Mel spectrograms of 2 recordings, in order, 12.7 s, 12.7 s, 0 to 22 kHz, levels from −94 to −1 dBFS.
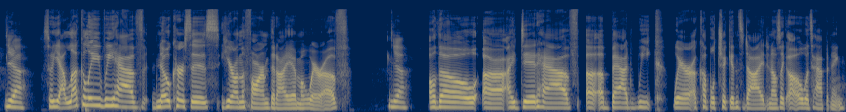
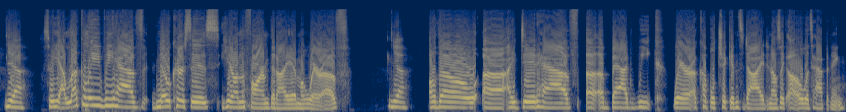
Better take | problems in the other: first | distortion; slight; 12% of the sound clipped

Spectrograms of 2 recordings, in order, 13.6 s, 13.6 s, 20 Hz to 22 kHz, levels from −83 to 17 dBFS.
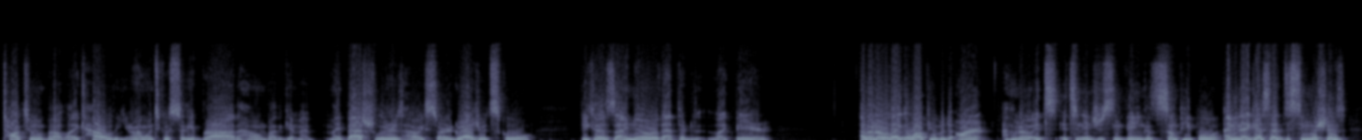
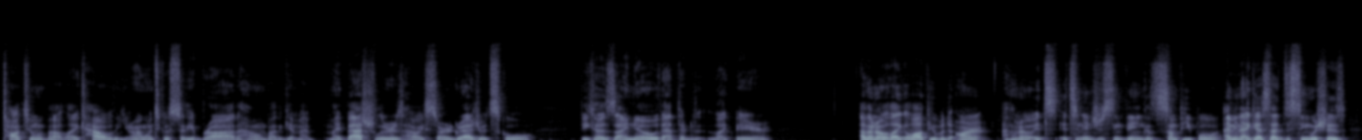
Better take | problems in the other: second | distortion; heavy; 11% of the sound clipped

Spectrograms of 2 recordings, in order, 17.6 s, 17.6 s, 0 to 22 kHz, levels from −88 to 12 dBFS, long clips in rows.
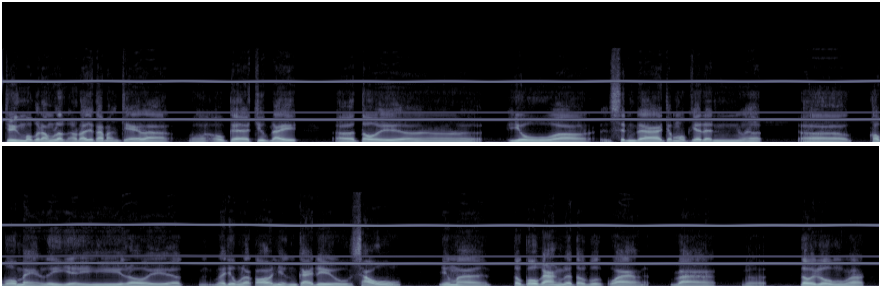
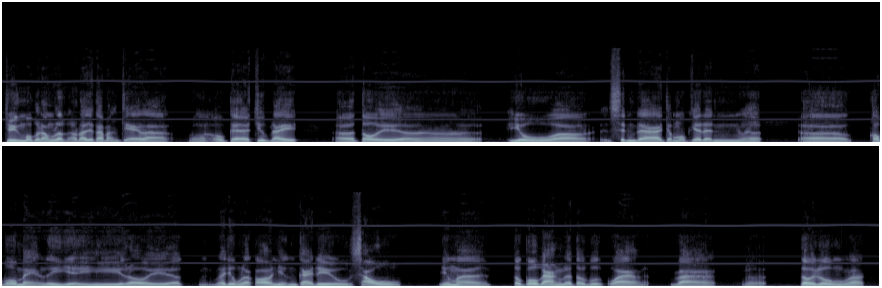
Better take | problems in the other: second | high-pitched whine; loud; throughout; 3.5 kHz, 9 dB below the speech; faint in the second

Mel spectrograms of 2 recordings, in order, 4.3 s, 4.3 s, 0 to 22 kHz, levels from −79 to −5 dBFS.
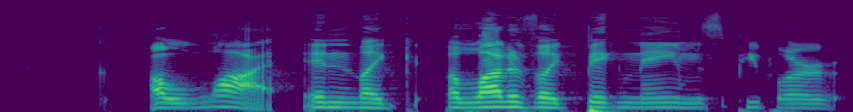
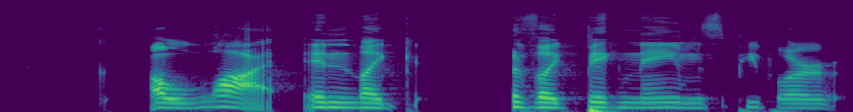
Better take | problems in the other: first | audio freezing; at 2 s

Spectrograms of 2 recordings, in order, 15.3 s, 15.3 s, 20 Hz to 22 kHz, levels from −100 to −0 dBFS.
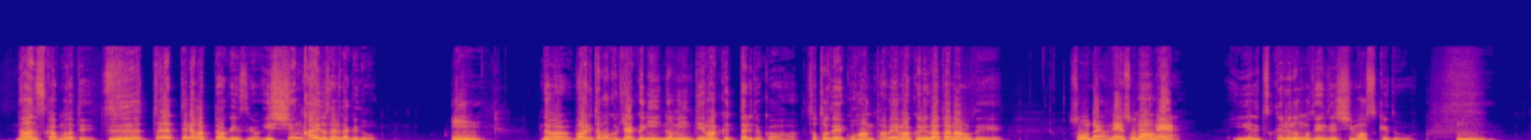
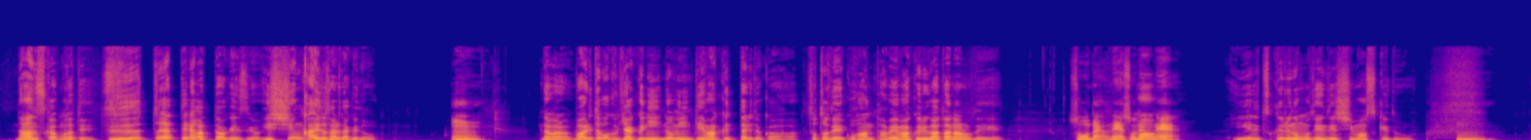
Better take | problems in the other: second | distortion; slight; 5% of the sound clipped

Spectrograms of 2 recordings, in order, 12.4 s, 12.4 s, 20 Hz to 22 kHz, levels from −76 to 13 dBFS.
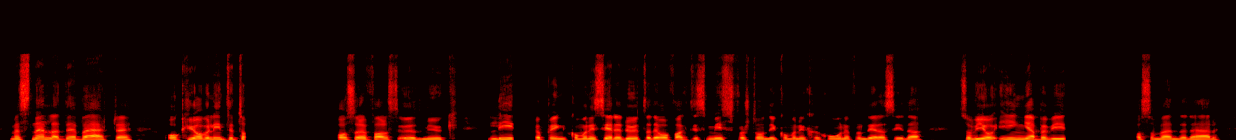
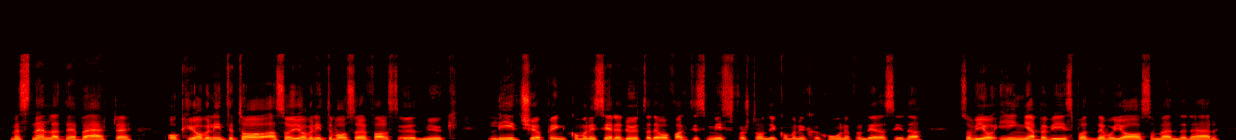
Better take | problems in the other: second | audio cutting out; at 2.5 s for 1 s, at 5 s and at 11 s for 0.5 s

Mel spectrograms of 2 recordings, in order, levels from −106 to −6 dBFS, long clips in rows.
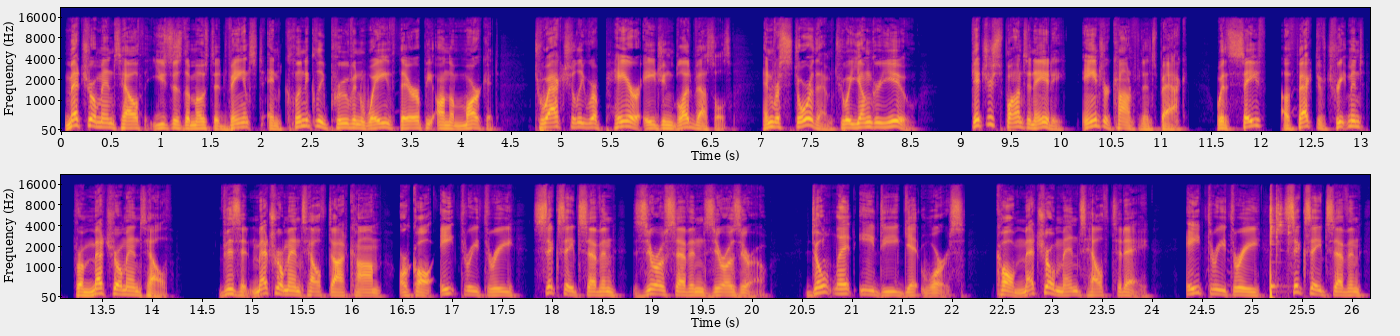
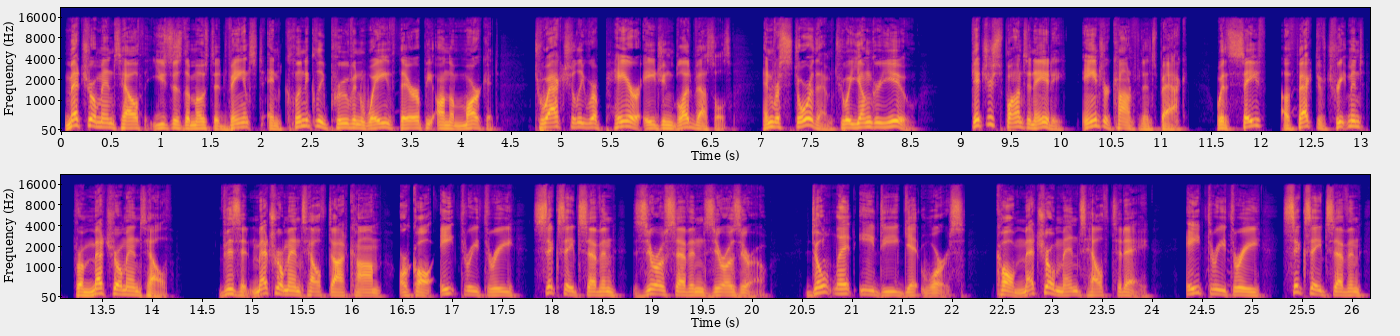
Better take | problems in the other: second | clattering dishes; noticeable; at 25 s; peak level with the speech

